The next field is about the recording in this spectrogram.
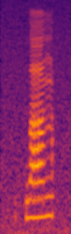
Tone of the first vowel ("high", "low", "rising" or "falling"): rising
